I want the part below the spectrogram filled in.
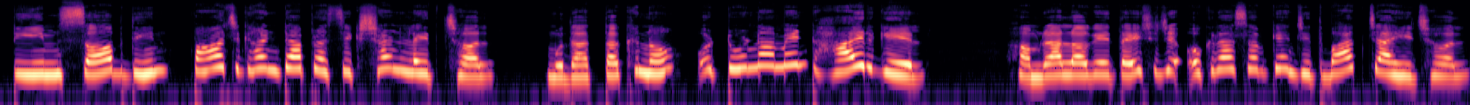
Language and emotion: Maithili, sad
